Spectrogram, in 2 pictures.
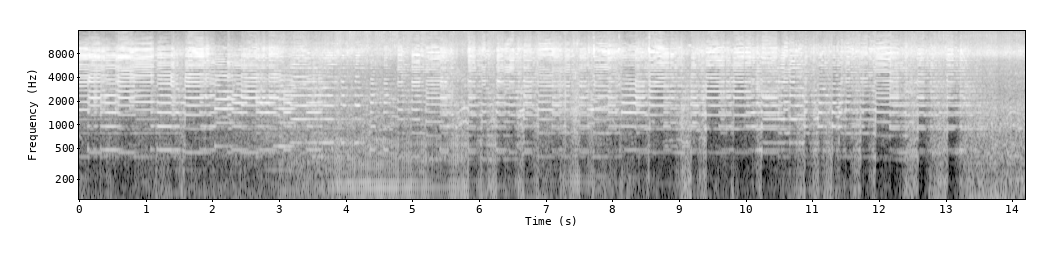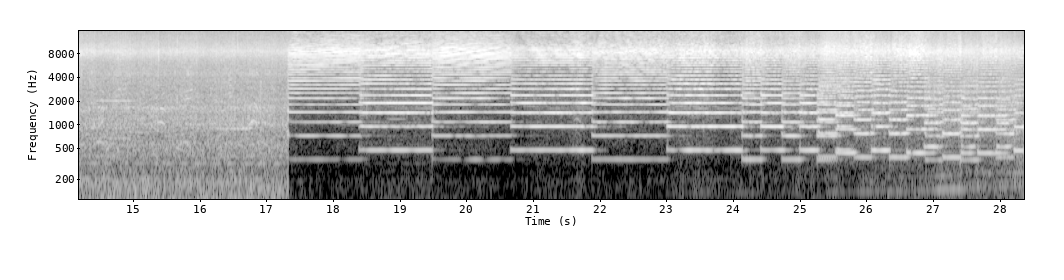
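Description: A bus horn plays a loud musical tune.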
